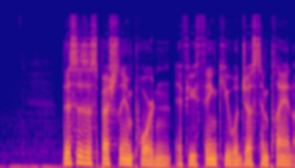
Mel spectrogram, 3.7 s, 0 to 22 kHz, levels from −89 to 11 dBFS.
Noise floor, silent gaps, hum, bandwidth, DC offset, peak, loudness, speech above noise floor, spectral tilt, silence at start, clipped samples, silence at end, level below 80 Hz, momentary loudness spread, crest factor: -45 dBFS; none; none; 15 kHz; under 0.1%; -2 dBFS; -18 LUFS; 28 dB; -6 dB/octave; 0.8 s; under 0.1%; 0 s; -36 dBFS; 6 LU; 16 dB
